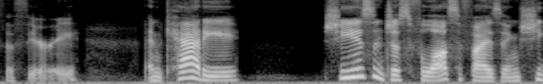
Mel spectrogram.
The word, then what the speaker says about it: Cady: It's Cady, pronounced K-D.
